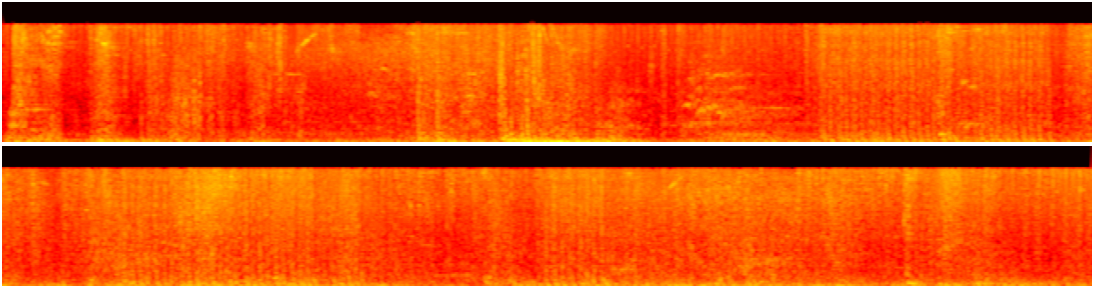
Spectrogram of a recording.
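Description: Gunfire rattles in rapid bursts.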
